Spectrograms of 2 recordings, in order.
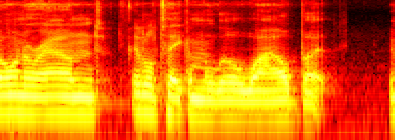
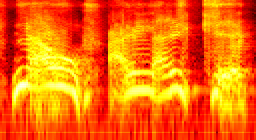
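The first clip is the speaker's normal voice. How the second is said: excited imp voice; 3 dB louder, slower than usual. Acted. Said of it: "and he goes".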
